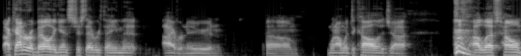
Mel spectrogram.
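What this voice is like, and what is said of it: Southern accent. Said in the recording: “they'd all mess with me about my accent, and they started calling me”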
